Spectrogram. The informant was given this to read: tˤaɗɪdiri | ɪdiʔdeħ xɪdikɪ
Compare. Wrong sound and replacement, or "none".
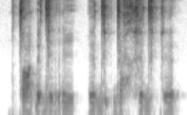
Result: none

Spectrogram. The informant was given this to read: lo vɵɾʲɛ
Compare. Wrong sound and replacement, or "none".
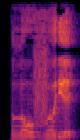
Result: ɛ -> e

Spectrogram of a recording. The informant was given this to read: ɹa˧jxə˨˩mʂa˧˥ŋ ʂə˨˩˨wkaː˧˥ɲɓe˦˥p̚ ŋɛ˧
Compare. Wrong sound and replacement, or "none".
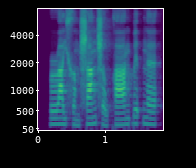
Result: ɲ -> ŋ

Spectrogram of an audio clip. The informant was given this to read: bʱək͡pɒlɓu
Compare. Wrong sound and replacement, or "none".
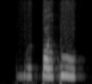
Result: none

